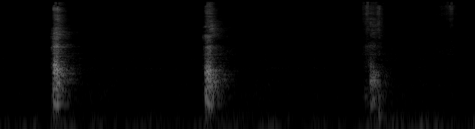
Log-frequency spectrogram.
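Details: Sphynx cat with an intermittent cough; owner asks what it means. Three short, sharp, forceful expiratory bursts in a brief series.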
